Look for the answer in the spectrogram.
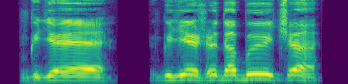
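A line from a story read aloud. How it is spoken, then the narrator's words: Growling group. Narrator (Russian): зарычали они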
